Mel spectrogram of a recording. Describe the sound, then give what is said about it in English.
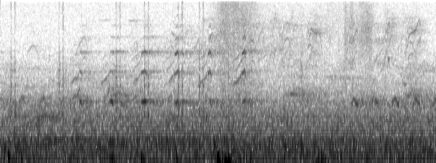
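Seven wood ducks give repeated short, rising squeals and calls over a steady low rumble of wind or water, the calls fairly faint and scattered through the scene, with no talking. “So this is seven wood ducks here.”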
